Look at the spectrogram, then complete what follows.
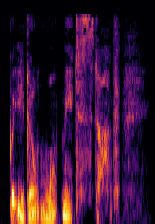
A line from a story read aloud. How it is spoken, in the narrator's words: he murmured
